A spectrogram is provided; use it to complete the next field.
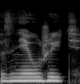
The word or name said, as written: zneuzit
